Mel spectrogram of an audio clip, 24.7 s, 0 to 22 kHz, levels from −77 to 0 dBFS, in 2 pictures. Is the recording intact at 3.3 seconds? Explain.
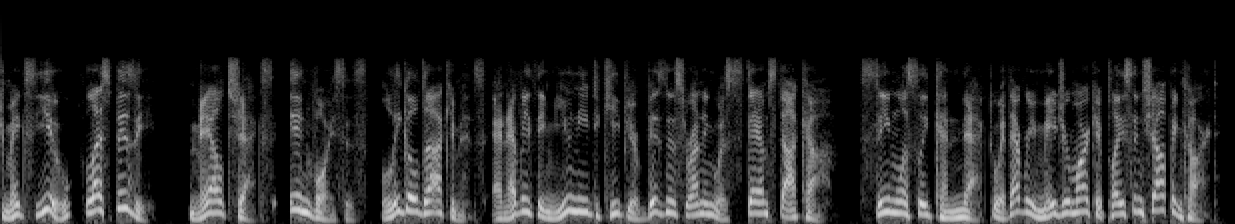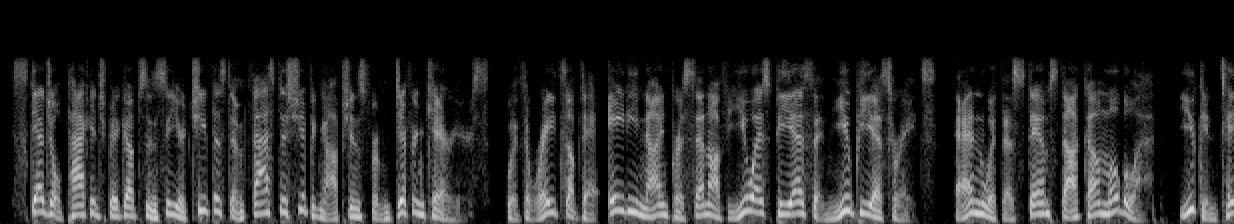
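Yes, at 3.3 seconds the speech is intact, with nothing beyond the light, even coloring of the wideband AMR-WB path at 12.65 kbit/s that runs through the whole recording.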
